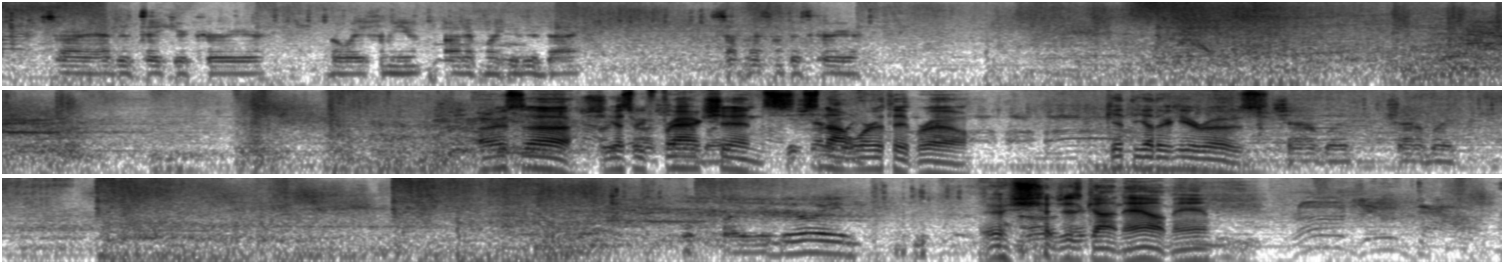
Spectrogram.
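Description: Game spells whoosh and blast during a fight.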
